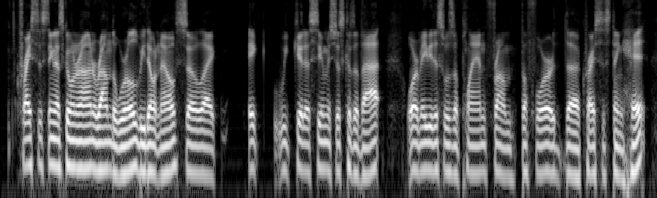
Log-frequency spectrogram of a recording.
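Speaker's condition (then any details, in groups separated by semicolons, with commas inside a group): No condition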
